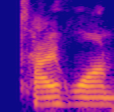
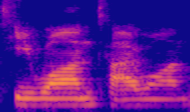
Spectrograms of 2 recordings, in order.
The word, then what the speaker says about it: Taijuan: Taijuan Walker? Yeah, I'm honestly not sure. It's like Taiwan, something like that. Taijuan Walker.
